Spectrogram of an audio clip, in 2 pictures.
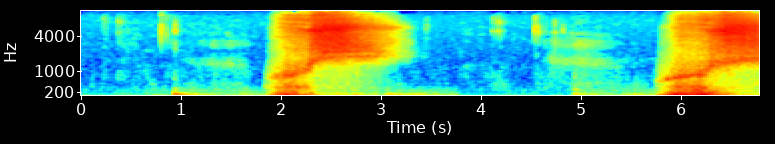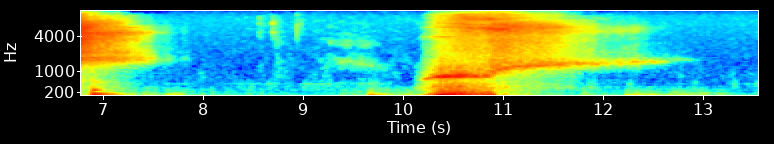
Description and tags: Swoosh going from top to bottom, as if being sucked into something. Recorded this on Adobe Audition with my mouth and breath.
